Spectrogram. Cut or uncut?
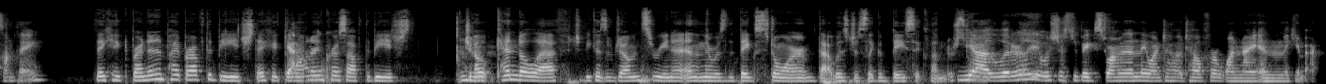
cut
